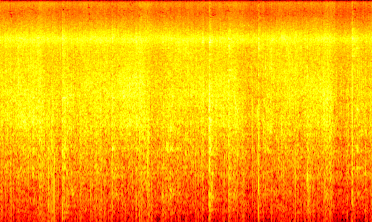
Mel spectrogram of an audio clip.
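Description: Okra and onions sizzling in hot oil in a non-stick kadai as they are stirred with a spoon, with a few sharp clicks, the strongest about four seconds in. The okra is being sautéed to cook off its sliminess.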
